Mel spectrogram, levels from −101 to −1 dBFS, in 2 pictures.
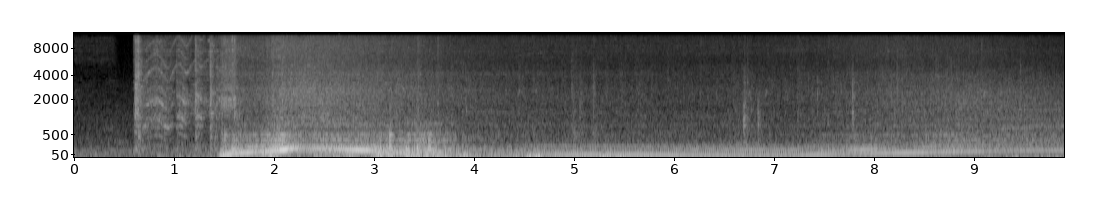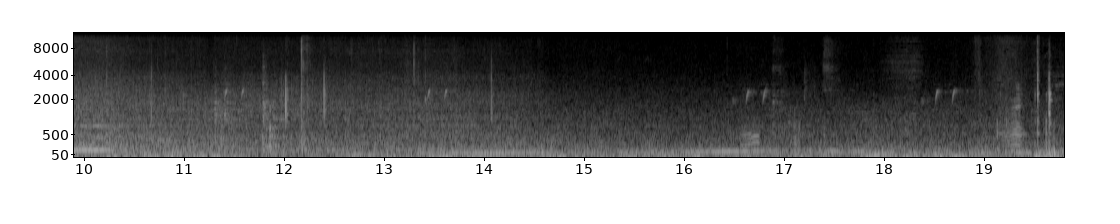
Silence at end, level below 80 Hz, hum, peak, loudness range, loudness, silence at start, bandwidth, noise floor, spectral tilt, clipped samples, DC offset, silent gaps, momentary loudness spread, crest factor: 0 s; -44 dBFS; none; -16 dBFS; 23 LU; -37 LUFS; 0 s; 11.5 kHz; -58 dBFS; -6 dB/octave; under 0.1%; under 0.1%; none; 25 LU; 22 dB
